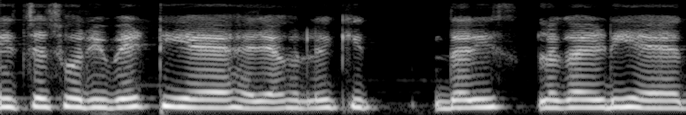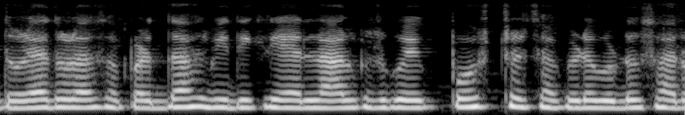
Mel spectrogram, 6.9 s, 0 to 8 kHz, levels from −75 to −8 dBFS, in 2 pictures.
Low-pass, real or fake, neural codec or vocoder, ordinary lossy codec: 7.2 kHz; real; none; none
